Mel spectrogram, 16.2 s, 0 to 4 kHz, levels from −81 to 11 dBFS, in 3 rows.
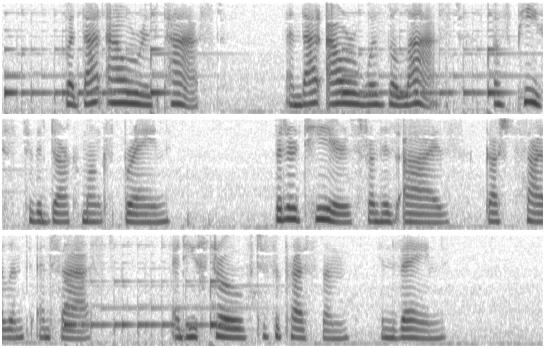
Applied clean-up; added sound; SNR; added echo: none; Dishes, pots, and pans; 7 dB; none.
